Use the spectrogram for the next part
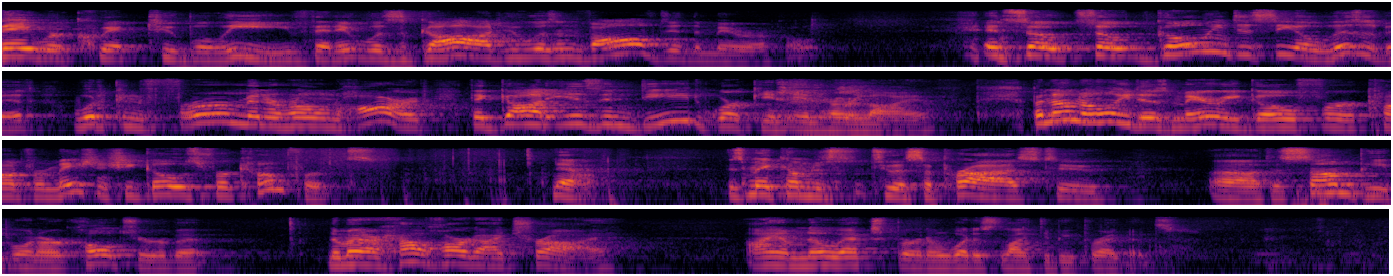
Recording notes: Sermon preached at East Frankfort Baptist Church on December 18, 2022 during morning worship.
